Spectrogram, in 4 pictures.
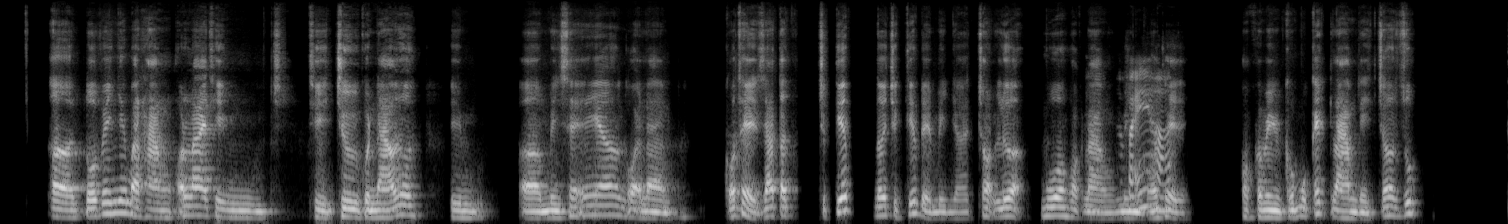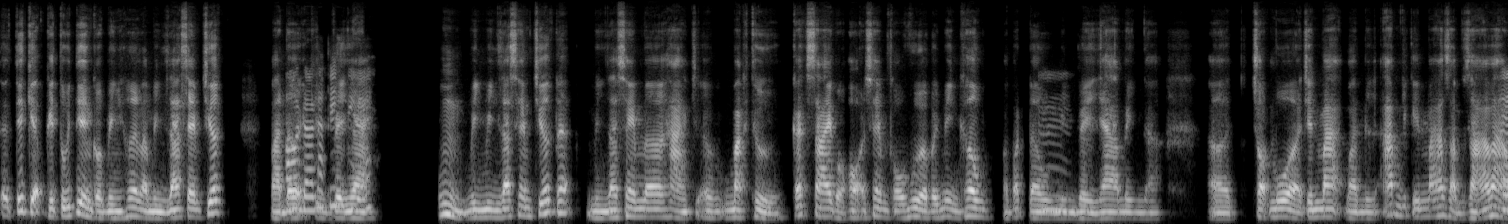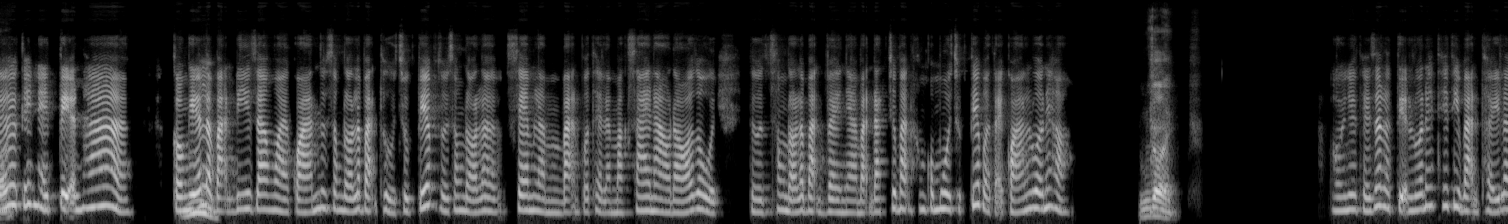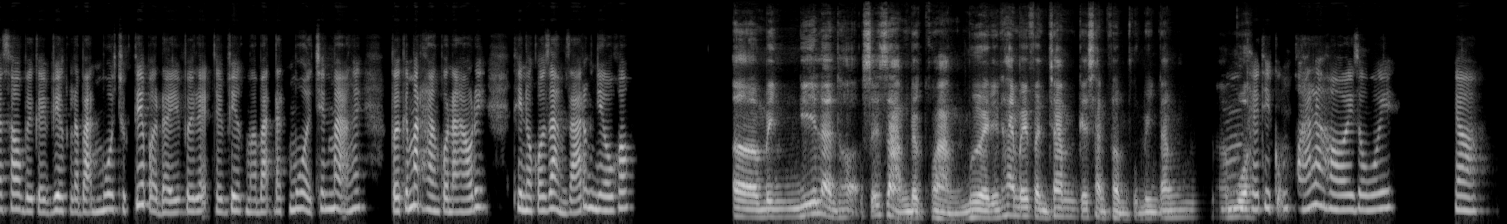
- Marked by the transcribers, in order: tapping; other background noise; unintelligible speech; other noise
- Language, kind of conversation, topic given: Vietnamese, podcast, Bạn có thể kể về lần mua sắm trực tuyến khiến bạn ấn tượng nhất không?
